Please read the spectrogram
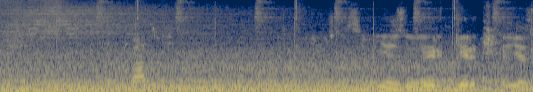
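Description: Airliner cabin noise in flight: a steady low drone of engines and airflow.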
